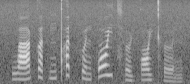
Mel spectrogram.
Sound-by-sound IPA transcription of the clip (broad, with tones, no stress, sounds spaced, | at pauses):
w aː˨˥ k ɐ˧ t̚ ɪ˧ ŋ pʰ ɐ˥ t̚ f ɵ˨ n f ɔː˥ j t͡sʰ ɵ˨ ɥ k ɔː˧ j kʰ ɵ˨˩ n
